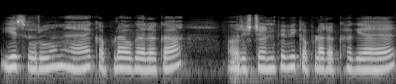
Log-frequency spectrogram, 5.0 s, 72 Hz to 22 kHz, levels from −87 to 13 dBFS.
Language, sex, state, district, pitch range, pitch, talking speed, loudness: Hindi, female, Bihar, West Champaran, 205-230 Hz, 215 Hz, 170 wpm, -14 LUFS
